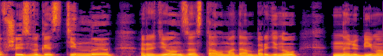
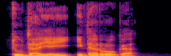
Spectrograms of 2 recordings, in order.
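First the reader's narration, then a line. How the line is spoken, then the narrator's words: Growling son. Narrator (Russian): прорычал заботливый сын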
